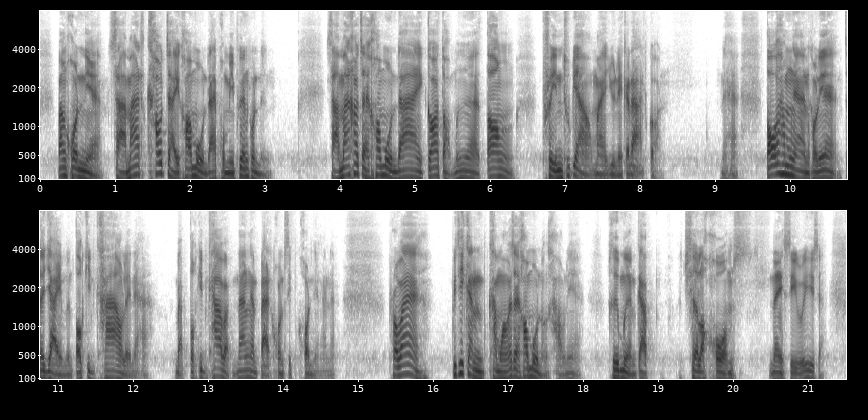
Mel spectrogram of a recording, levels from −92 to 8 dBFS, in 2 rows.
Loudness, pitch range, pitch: -15 LUFS, 95-135 Hz, 115 Hz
